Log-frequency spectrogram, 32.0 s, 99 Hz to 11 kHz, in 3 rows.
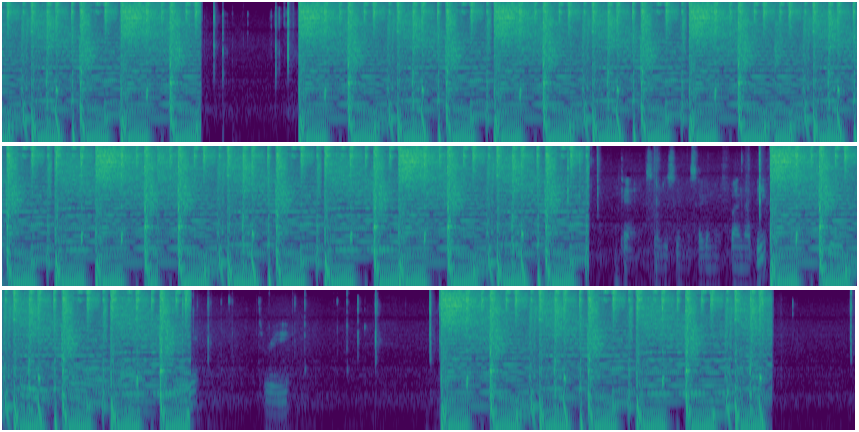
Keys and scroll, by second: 2.9 shift+Right, 7.2 shift+Right, 16.3 shift+Right, 24.1 shift+Right.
